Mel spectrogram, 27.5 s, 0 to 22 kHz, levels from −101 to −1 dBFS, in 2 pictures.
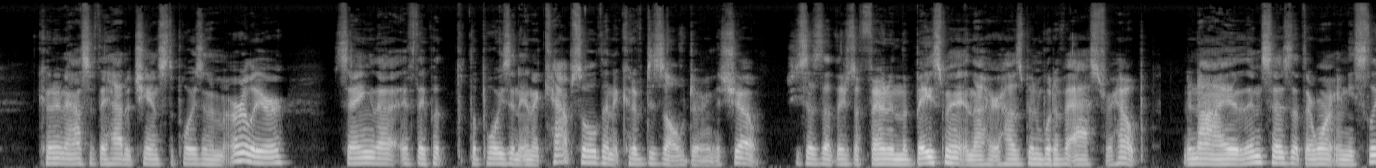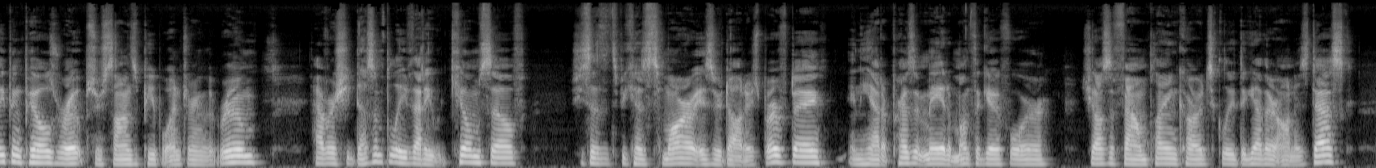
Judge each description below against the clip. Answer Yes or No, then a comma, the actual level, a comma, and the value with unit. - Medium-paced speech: No, fast, 225 wpm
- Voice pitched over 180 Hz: No, low, 120 Hz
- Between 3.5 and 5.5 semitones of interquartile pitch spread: No, average, 2.9 semitones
